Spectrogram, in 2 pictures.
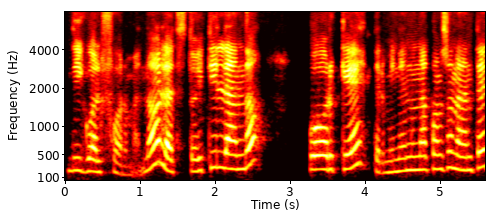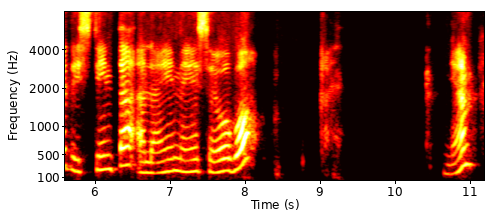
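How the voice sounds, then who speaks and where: A fairly high-voiced woman teaches over a video call, speaking slowly and carefully. She keeps checking that her students understand before moving on. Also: expressive, dark tone. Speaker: schoolteacher. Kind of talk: online class explanation.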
